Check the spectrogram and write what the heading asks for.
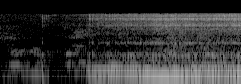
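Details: Adult man (father) snoring loudly, played in slow motion: a quiet pause, then a loud, deep, rattling snore that builds and holds.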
